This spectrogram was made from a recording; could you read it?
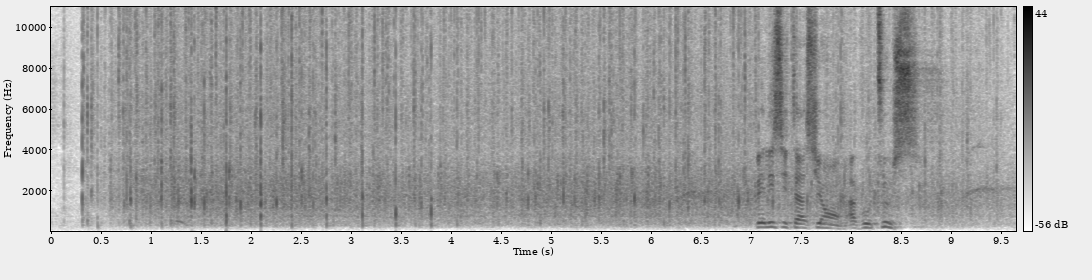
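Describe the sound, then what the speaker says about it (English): A graduation audience for the class of 2014 claps in loud, sustained applause that fills the hall, and a speaker's voice comes in over the clapping near the end. "let us give you a well-deserved round of applause."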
